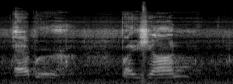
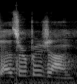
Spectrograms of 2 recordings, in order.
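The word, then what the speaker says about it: Azerbaijan: To think that we settled uh Abberaijan and Albania as an example, it was going on for years. Close. Sort of. It is pronounced Azar Bjan, sir.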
